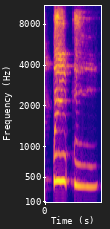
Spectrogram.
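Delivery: high sung ping of the airport chime; ping ping like a PA bell; mock chime. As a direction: imitate the announcement chime high and loud. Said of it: "We just hear".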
